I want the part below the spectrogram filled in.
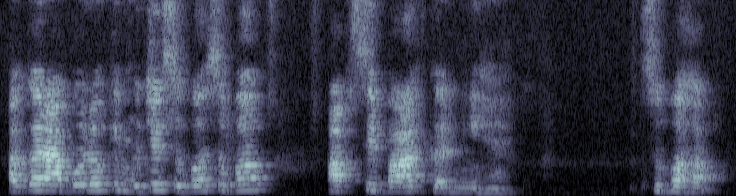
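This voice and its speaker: A woman teaching a primary school lesson, explaining slowly and repeating words so children hear the pronunciation. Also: a little high, a bit bright. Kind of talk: classroom lesson. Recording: echoey room, voice from a distance.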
